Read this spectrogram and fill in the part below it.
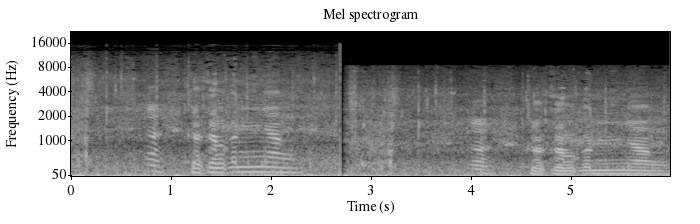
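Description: Water sloshes around a man's legs as he wades.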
